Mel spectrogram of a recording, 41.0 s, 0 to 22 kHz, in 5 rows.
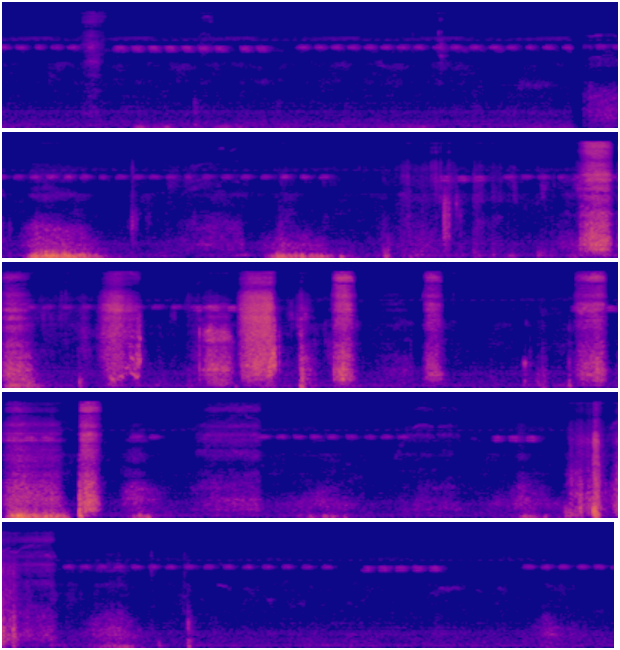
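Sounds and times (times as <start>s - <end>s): crickets chirping: 0.0s - 41.0s.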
